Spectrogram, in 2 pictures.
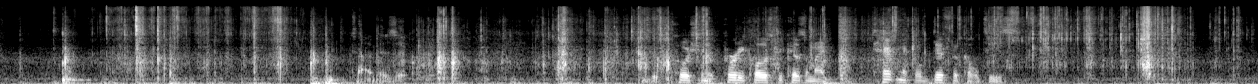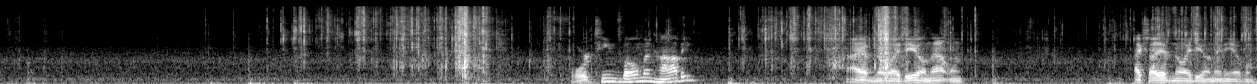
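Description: Plastic card wrappers crinkle and tear as packs are ripped open.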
